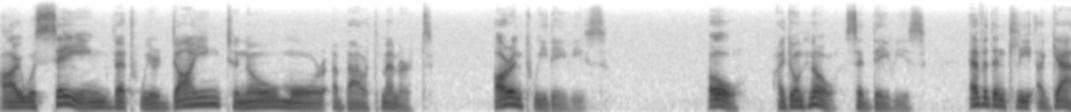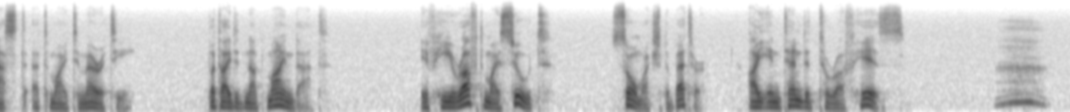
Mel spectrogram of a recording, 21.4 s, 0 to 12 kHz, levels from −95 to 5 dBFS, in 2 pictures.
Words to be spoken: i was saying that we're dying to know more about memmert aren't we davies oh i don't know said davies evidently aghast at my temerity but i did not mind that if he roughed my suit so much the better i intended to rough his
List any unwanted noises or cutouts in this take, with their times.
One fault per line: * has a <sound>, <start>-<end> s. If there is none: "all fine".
* has a breath, 20.6-21.2 s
